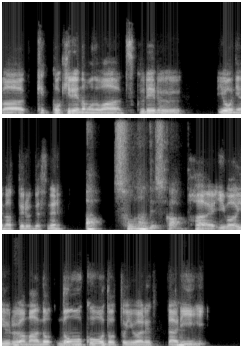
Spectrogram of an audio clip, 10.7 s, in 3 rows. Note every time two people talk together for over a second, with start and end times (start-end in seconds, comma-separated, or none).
none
